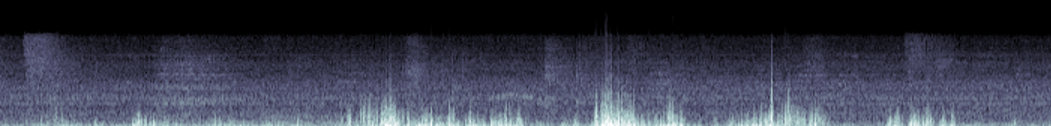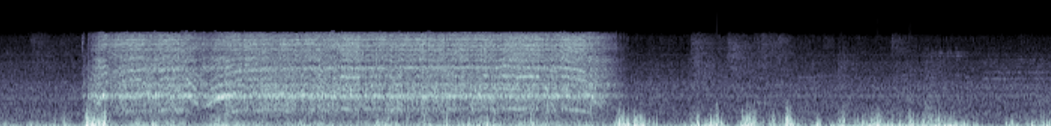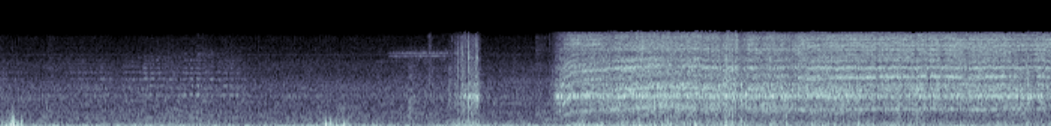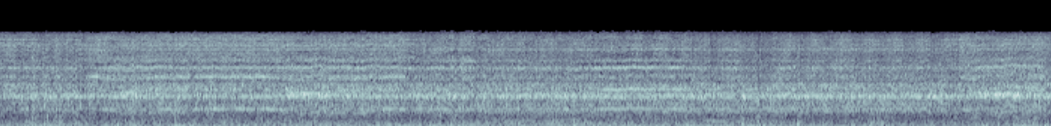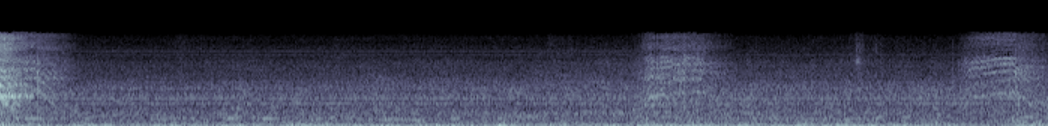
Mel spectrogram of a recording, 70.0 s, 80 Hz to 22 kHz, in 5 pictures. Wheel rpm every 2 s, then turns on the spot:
0, 0, 0, 0, 0, 0, 0, 50, 140, 160, 140, 10, 0, 0, 0, 0, 0, 50, 160, 160, 170, 160, 170, 160, 160, 170, 170, 140, 10, 0, 0, 0, 0, 0, 0.
56-58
